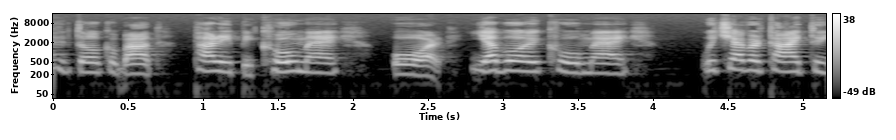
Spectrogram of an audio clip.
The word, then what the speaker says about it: Koumei: a bit weird because it is written as Kongming, so why are we pronouncing as Koumei? I think let's just stick to the Japanese original pronunciation and let's just call our, sort of main character Koumei.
